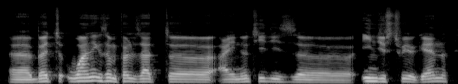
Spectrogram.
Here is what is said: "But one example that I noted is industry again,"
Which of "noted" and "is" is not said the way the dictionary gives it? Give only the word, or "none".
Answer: none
